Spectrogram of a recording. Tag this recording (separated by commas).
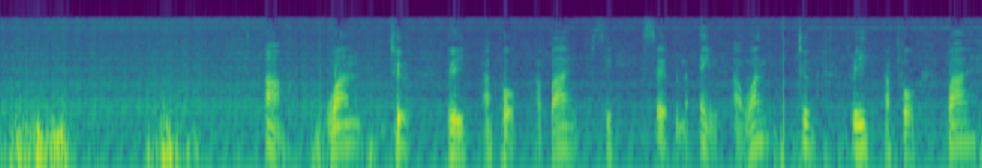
Speech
